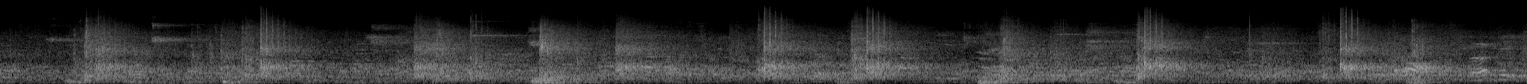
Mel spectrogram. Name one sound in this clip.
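A squash ball smacks sharply against walls and racquets in an echoing court.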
